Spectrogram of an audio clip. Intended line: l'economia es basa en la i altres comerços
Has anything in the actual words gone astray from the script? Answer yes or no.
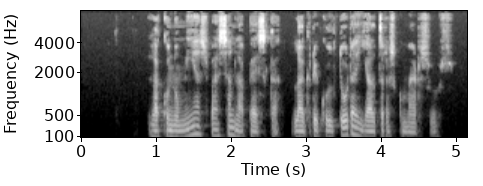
yes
